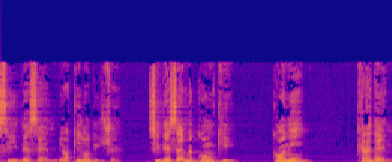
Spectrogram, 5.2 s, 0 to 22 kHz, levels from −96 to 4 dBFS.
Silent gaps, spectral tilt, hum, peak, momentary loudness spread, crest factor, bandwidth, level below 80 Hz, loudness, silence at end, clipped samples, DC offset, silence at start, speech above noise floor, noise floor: none; -3 dB/octave; none; -10 dBFS; 17 LU; 18 dB; 14 kHz; -66 dBFS; -27 LUFS; 0 s; under 0.1%; under 0.1%; 0 s; 36 dB; -64 dBFS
